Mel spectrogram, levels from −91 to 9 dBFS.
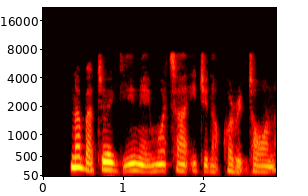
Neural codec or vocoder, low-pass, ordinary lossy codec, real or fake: codec, 16 kHz, 0.5 kbps, X-Codec, WavLM features, trained on Multilingual LibriSpeech; 7.2 kHz; none; fake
